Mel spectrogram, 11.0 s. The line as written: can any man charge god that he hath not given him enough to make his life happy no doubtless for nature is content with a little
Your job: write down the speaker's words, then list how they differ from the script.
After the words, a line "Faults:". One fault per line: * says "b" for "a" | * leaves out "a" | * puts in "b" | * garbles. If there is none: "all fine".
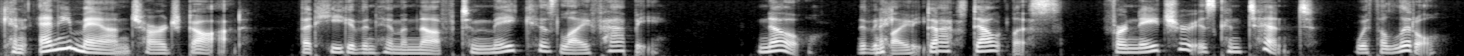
can any man charge god that he given him enough to make his life happy no [garbled] doubtless for nature is content with a little
Faults:
* leaves out "hath not"
* garbles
